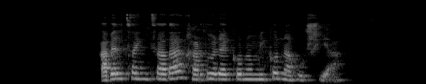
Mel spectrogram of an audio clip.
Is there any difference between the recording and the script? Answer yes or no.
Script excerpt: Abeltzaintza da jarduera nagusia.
yes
